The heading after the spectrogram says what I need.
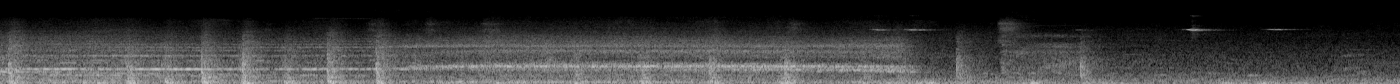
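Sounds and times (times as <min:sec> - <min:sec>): electric train whine: 0:00.0 - 0:09.5
wheels rumbling on rail: 0:00.0 - 0:14.0.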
